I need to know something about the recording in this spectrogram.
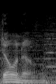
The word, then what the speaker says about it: dono: So dono, pronounced dono, when attached to a name, roughly means lord or master.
